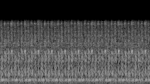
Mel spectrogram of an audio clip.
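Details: Toyota HiAce diesel at idle with a sharp metallic knock about seven per second over a rough idle, plus vibration and excessive white smoke; a mechanic recommended an engine overhaul.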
